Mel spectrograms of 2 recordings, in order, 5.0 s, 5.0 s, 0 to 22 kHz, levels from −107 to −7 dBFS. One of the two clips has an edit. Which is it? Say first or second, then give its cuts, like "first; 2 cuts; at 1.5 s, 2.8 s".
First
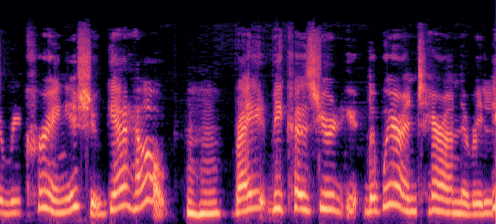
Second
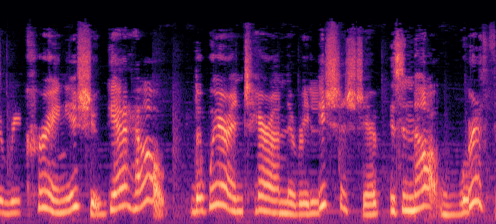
second; 1 cut; at 1.8 s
